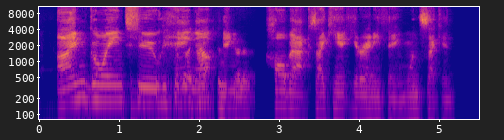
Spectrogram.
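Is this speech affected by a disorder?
No.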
